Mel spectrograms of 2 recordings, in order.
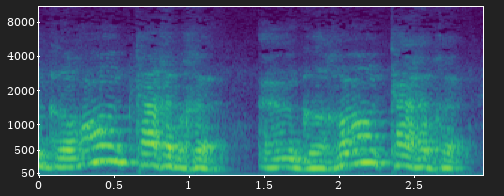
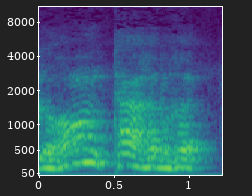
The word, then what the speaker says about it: grand arbre: لاحظ عزيزي أن grand تنتهي بالدي، بحرف الدي، حرف ساكن، ولكن عندما نطقنا سمعنا ت un grand arbre. والكلمة الثانية تبدأ بحرف متحرك فويل. إذا نقول un grand arbre، أي أن حرف الدي سمعناه تي.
